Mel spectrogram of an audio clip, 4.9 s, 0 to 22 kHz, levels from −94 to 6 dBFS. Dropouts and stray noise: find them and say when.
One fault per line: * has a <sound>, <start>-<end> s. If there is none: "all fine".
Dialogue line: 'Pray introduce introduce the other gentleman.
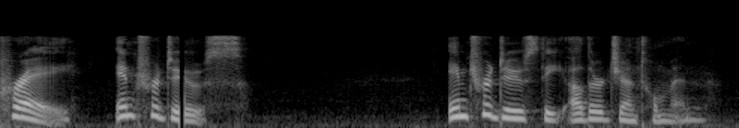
* has a dropout, 1.2-1.2 s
